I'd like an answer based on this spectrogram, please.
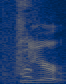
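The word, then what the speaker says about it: NieR: I like I'll probably call the last near stream nearly done or something like that, but it's spelled like near I N I R N I E R.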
